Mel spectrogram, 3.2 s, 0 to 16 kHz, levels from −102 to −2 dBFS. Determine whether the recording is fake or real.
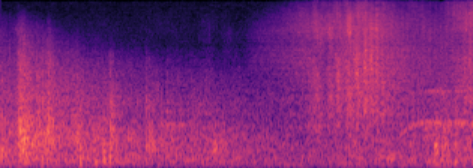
fake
